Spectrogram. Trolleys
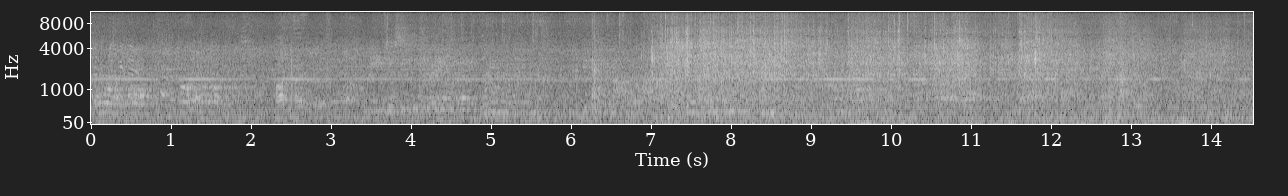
6.8s 14.5s

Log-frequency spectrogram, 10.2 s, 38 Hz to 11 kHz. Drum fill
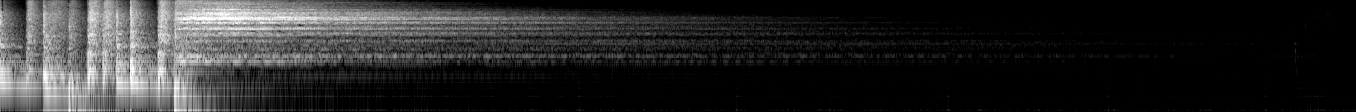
0.0s 2.7s

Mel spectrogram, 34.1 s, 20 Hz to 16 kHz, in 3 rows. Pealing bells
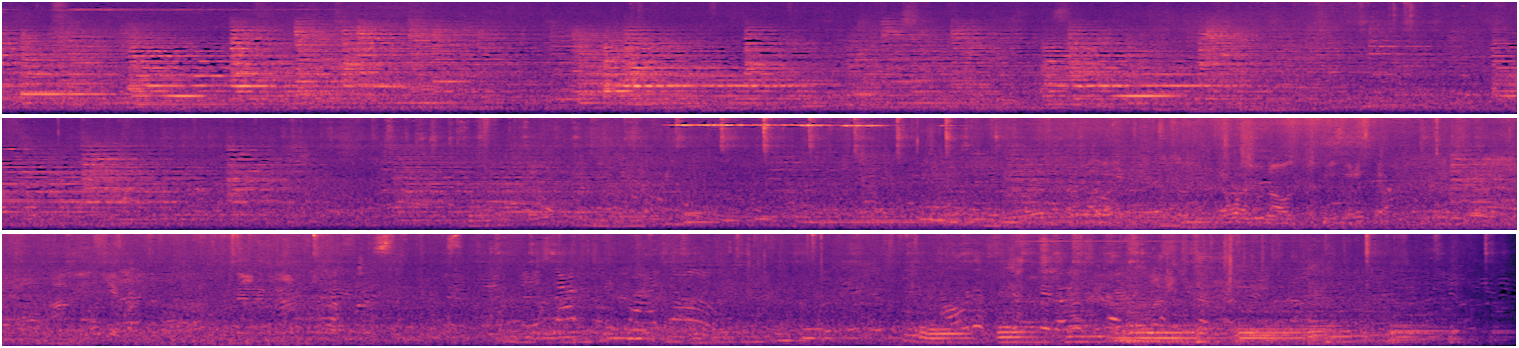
0.0s 20.8s

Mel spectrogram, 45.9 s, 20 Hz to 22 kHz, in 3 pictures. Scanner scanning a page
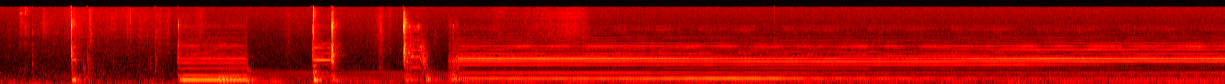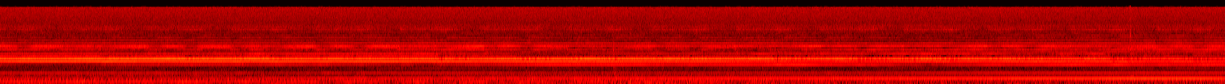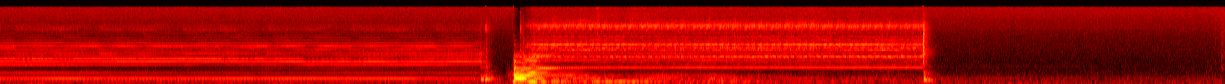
37.1s 42.3s

